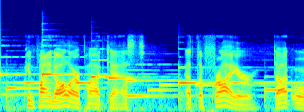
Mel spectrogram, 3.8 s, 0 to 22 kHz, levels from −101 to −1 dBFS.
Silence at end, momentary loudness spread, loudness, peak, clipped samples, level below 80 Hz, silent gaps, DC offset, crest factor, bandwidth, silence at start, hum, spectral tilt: 0 s; 10 LU; -28 LUFS; -10 dBFS; under 0.1%; -58 dBFS; none; under 0.1%; 18 dB; 11 kHz; 0 s; none; -6 dB/octave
